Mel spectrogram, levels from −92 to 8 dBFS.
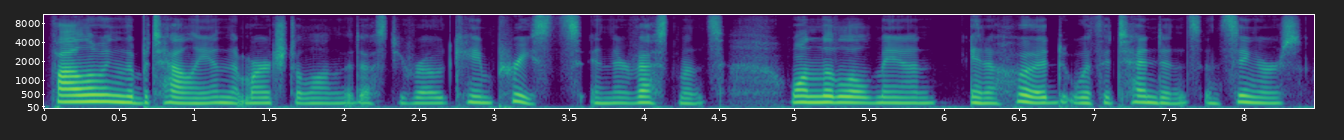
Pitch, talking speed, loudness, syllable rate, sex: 195 Hz, 170 wpm, -19 LUFS, 5.0 syllables/s, female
